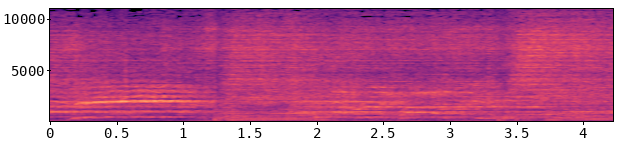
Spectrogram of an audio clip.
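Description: A congregation singing gospel music together over instrumental backing with long held bass notes.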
